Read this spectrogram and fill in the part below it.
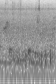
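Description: A pair of pet pigeons coo softly in a low, rounded murmur, close and continuous over a quiet indoor background.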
